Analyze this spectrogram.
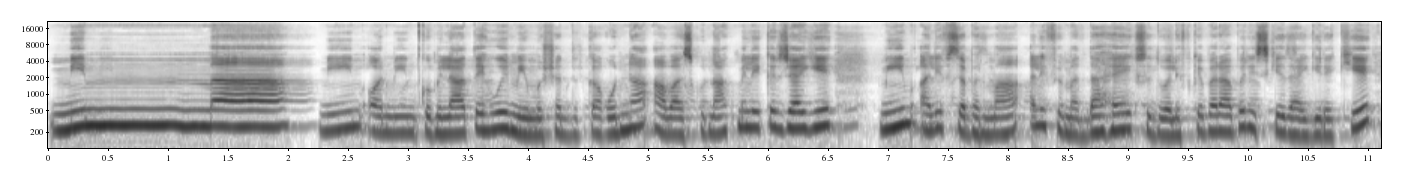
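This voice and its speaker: A woman teaching a Quran recitation lesson, patiently explaining each letter's rules and reciting phrases slowly. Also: mid-range voice, dark tone. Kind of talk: tajweed lesson with slow chanted recitation.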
